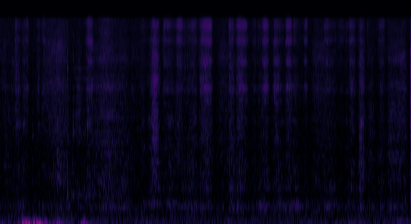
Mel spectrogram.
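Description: Faint strokes of a watercolour brush flicked across dry paper, with a soft low thump about half a second in.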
